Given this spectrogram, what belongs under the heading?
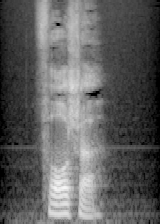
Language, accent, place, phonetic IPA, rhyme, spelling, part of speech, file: German, Germany, Berlin, [ˈfɔʁʃɐ], -ɔʁʃɐ, forscher, adjective, De-forscher.ogg
- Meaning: inflection of forsch: 1. strong/mixed nominative masculine singular 2. strong genitive/dative feminine singular 3. strong genitive plural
